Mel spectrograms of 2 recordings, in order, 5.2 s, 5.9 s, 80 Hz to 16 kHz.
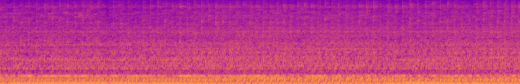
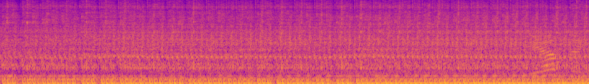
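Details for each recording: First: Vintage BSA motorcycle that the owner couldn't start, after kick-starting: a low, heavy idle that won't settle into a clean even beat and nearly dies. Rough idle; clogged pilot jets and off idle settings suspected, to be cleaned and adjusted. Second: BSA A65 Lightning, came in hard to start, after cleaning pilot jets and setting idle mixture and idle speed; steady even low thump with no misses, good oil flow, smooth healthy idle; normal idle.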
